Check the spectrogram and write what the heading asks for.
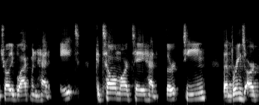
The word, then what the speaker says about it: Marte: I did not check martel's numbers from yesterday so Marte come on get it right at least at least pronounce the guy's name right Martel Marte it doesn't [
